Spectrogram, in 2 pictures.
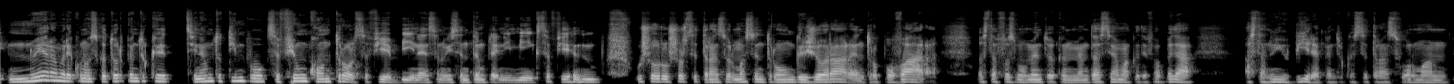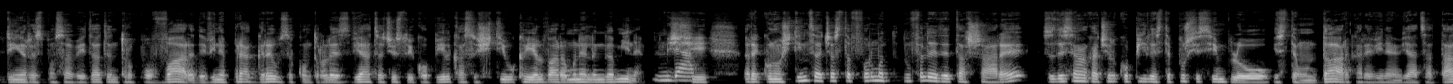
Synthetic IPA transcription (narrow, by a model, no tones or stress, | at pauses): nuje̞ɾamre̞kuno̞skət̪o̞rpent̪ɾukət̪sineamt̪o̞t̪ːimpusəfiwuŋko̞nt̪ɾo̞lsəfije̞bine̞sənuise̞ɨnt̪ɨmple̞nimiksəfije̞uʃo̞ɾuʃo̞rset̪ɾansfo̞rmaseɨnt̪ɾo̞ɨŋɡɾiʒo̞ɾaɾe̞ɨnt̪ɾo̞po̞vaɾə̰əst̪aːfo̞s̬t̪̚mo̞me̞nt̪ulkɨnd̪mjamd̪at̪seamakəd̪e̞fap̪̚bəjd̪a | ast̪anujejubiɾepe̞nt̪ɾukəse̞t̪ɾansfo̞rmənd̪inre̞spo̞nsabilit̪at̪e̞ɨnt̪ɾo̞po̞vaɾəd̪e̞vine̞pɾeaɡɾe̞wsəko̞nt̪ɾo̞le̞zvjat̪saːt͡ʃe̞st̪ujko̞pilkasəʃt̪iwkəje̞lvaɾəmɨne̞lɨŋɡəmine̞̰ʃʃiɾe̞kuno̞ʃt̪int̪saːt͡ʃast̪əfo̞rməd̪unfe̞ld̪e̞d̪e̞t̪aʃaɾe̞ | səd̪əjseamakəat͡ʃe̞lko̞piljest̪e̞purʃisimpluje̞st̪e̞und̪arkaɾe̞vine̞ɨnvijat̪sat̪a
